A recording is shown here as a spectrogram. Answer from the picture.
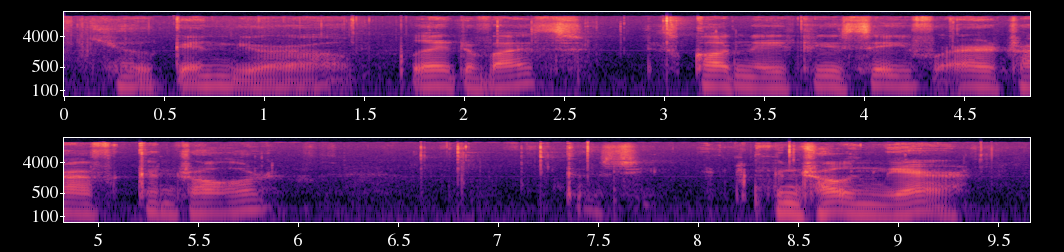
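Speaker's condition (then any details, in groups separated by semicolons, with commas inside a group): Ataxia; rare, progressive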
